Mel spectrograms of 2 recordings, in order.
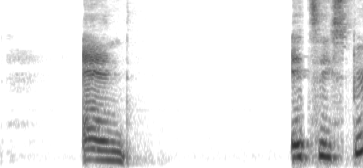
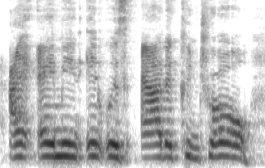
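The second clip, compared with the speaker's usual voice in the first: usual speaking voice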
